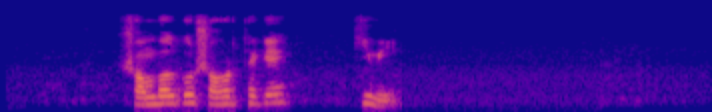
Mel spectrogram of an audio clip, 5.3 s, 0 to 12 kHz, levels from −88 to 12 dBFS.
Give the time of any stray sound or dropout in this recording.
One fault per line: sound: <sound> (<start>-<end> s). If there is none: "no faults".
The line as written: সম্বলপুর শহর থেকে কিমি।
no faults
